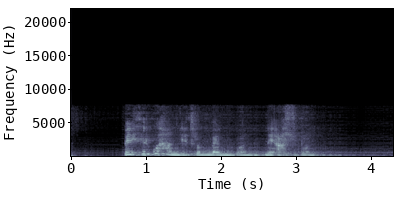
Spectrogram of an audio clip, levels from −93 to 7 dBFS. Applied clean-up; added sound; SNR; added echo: neural separator model SepFormer DNS4.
